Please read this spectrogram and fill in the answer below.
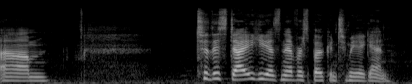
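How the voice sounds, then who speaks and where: Loud and bright with a sharp tone, a woman speaks with an Australian accent and ordinary pitch variation. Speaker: vlogger. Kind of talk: personal testimony live stream. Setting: outdoors in backyard.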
